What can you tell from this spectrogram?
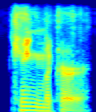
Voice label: "kingmaker", American

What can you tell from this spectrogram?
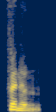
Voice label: "finnan", Indian

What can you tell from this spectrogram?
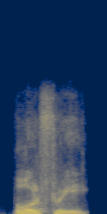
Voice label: "palfrey", Indian; Dictionary

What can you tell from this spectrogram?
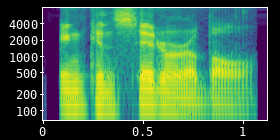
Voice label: "inconsiderable", American

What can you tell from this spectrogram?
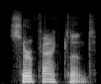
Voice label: "surfactant", American

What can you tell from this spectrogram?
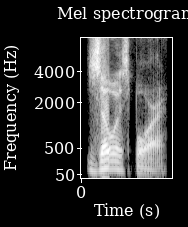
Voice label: "zoospore", American

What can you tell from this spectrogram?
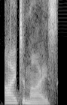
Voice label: "itemize", Indian

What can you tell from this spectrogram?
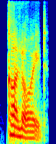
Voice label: "colloid", Indian

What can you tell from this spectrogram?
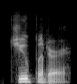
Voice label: "Jupiter", American

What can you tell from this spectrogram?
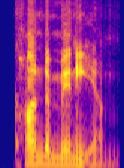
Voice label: "condominium", American

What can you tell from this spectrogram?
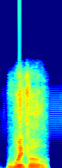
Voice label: "whiffle", Indian

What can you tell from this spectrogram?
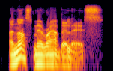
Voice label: "annus mirabilis", British

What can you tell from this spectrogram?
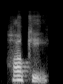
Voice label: "hoky", Indian

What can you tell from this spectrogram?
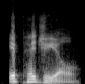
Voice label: "epigeal", American

